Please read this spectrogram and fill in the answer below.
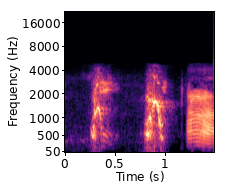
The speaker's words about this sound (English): Who has a dog? Where did a dog come from? Dog got caught up in this conversation too?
